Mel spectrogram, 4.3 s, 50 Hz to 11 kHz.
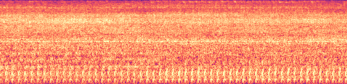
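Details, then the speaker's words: Shop air compressor in the background, worn out: steady pumping thump about three times a second under a hissy rattle, running continuously without shutting off. It now takes about 10 minutes to refill instead of 3–4. "hear the air compressor running in the background. The thing won't shut off. It actually, it's wore out."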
